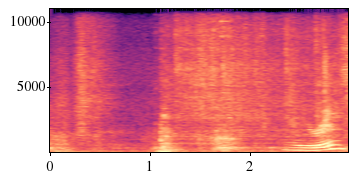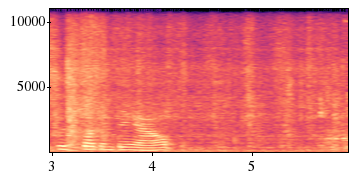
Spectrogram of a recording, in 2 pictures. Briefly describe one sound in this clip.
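Water splashes as dishes are rinsed.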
